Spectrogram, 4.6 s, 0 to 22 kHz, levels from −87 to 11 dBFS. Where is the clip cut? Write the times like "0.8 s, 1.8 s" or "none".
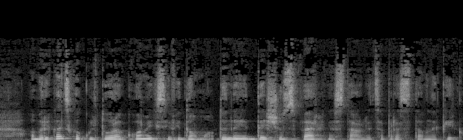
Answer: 1.7 s, 2.1 s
